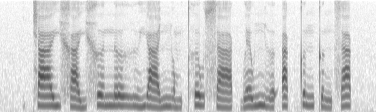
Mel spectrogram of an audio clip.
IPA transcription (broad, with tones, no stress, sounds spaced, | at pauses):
c aː˧ j x a˨˩˦ j x əː˧ n əː˧ ɣ ɨ˨˩˦ j aː˨˩˦ ɲ ɔ˨˩˦ m t̪ʰ ə˧ w s aː˨˩ k̚ l ɛ˧˥ w ɲ ɨ˨˩˨ ə̯ ʔ a˦˥ k̚ t̪ ə˧ ŋ t̪ ə˨˩ ŋ s a˦˥ k̚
